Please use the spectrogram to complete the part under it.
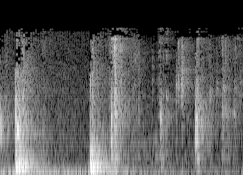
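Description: A drawer is opened during a search for misplaced reading glasses: two heavy wooden knocks, then a few softer, lighter clunks and rattles.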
